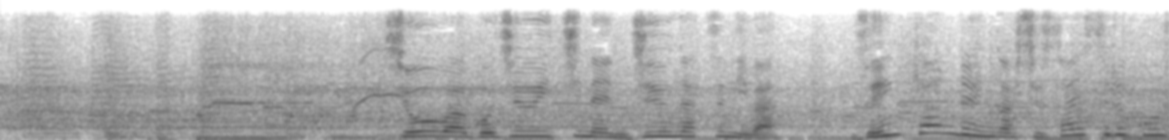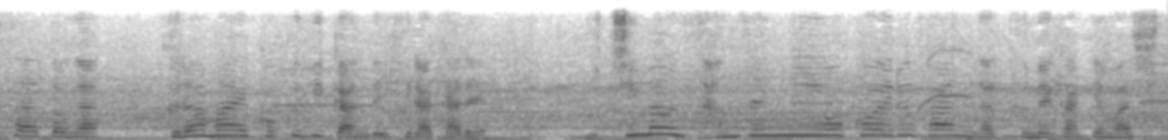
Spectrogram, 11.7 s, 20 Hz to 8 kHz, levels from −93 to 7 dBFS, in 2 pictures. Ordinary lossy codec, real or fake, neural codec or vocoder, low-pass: none; real; none; 7.2 kHz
